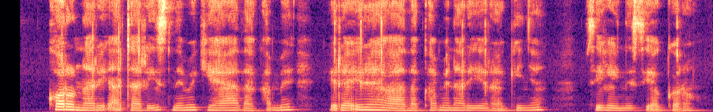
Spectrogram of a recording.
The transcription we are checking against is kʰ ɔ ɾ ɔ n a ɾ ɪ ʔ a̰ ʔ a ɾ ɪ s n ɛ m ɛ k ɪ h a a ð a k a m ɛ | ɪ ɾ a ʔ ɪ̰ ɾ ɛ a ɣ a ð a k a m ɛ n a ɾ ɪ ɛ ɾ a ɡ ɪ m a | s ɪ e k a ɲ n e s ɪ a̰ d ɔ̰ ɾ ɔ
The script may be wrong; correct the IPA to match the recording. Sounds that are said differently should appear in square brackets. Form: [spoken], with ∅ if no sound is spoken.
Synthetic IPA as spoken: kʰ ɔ ɾ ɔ n a ɾ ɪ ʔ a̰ [t] a ɾ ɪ s n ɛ m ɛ k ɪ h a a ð a k a m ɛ | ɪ ɾ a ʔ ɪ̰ ɾ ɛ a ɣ a ð a k a m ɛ n a ɾ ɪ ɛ ɾ a ɡ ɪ [ɲ] a | s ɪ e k a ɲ n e s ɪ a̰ [ɡ] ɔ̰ ɾ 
